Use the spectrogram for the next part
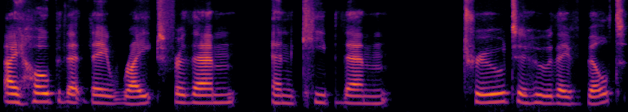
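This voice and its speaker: A woman's voice: medium pitch, little pitch movement, slow, darkish tone, no echo, clean studio sound. A woman chatting casually as a panelist in a podcast discussion.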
